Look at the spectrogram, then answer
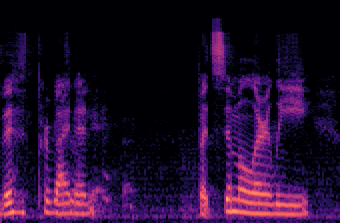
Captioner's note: laughs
